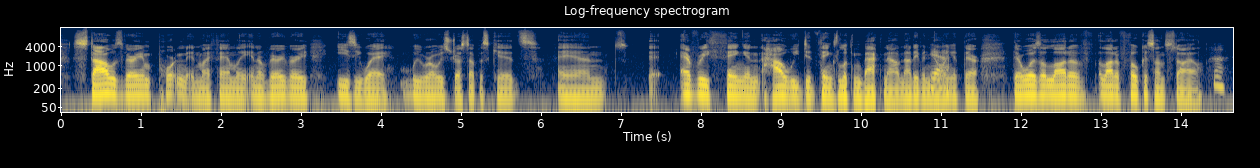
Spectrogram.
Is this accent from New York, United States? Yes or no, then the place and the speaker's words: yes; Buffalo, New York, United States; Buffalo, New York.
